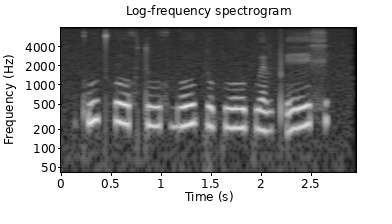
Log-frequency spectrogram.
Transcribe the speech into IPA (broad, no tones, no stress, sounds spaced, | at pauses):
kʼ u t̪ʰ oː x t uː x b oː kʷ ɾ ɒ kʷ oː kʷ æ v pʼ eː x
